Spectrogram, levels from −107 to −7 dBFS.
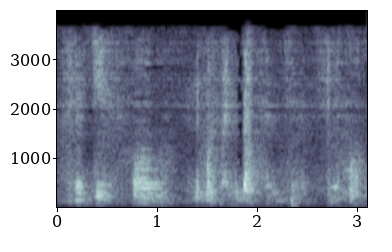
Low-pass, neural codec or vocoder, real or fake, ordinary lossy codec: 3.6 kHz; codec, 44.1 kHz, 0.9 kbps, DAC; fake; AAC, 16 kbps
